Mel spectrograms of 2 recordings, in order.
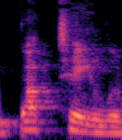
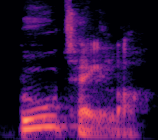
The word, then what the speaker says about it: bugtaler: It's actually bugtaler means ventriloquist in Danish. So I'll just say it's to pronounce it in the right language. It's bugtaler.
